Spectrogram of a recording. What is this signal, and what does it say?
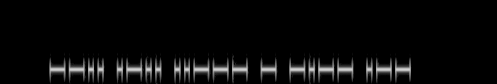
Morse code, heard as a keyed tone, about 25 wpm, 700 Hz. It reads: ZL2TYW
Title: DXCC-100 Call Signs - 6 Characters - Repeated 2x - 25wpm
